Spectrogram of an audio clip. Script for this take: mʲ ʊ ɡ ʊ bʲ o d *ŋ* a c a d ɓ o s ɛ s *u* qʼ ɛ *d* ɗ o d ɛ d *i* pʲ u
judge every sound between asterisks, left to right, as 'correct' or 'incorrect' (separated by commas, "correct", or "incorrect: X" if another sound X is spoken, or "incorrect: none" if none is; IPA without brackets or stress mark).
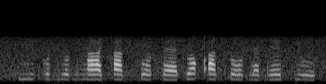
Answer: correct, correct, correct, incorrect: e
